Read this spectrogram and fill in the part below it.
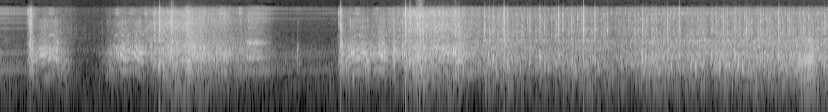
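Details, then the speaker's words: Vintage Toro golf/airport tug tractor, will-it-start on jumper pack: starter cranks, engine catches, dies, catches again and runs rough and uneven; owner suspects a bad carburettor float flooding the engine with gas. "sucking it up i think it's probably got a bad float because i think it's filling the engine full of gas"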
